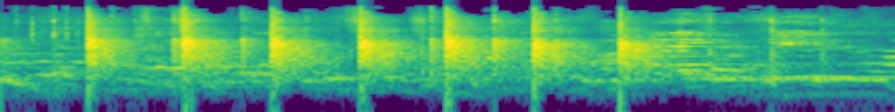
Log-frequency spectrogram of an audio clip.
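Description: Congregation clapping hands together in time, a steady beat of about two claps a second with seven sharp claps.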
